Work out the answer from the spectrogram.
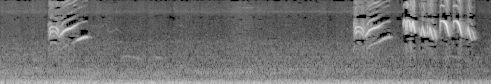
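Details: Yellow-fronted canary singing as a lure for other birds: two slurred, rising whistled phrases a few seconds apart, the second followed by a fast burst of bright, high, clipped notes, with faint low background noise.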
